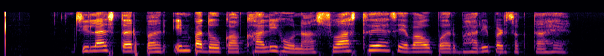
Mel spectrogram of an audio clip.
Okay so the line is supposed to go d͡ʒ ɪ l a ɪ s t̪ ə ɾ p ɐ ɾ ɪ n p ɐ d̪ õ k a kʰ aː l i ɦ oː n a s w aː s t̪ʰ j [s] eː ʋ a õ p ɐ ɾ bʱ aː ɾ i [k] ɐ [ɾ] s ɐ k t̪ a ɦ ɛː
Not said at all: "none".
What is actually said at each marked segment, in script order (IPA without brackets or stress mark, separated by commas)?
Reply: s, p, ɽ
